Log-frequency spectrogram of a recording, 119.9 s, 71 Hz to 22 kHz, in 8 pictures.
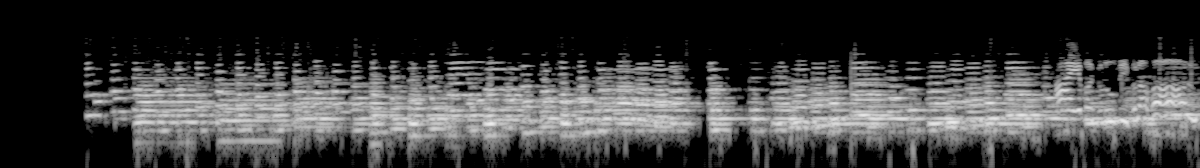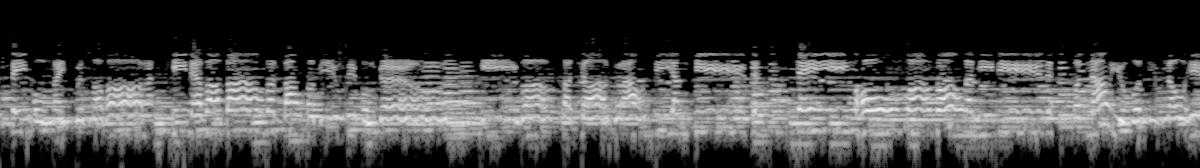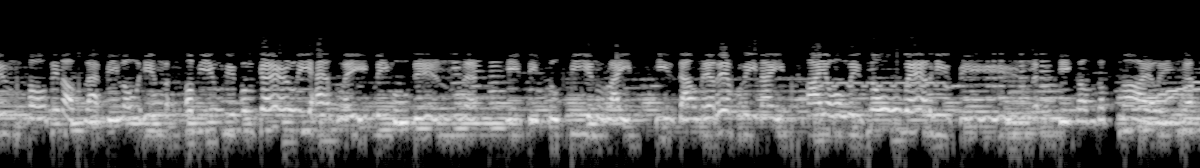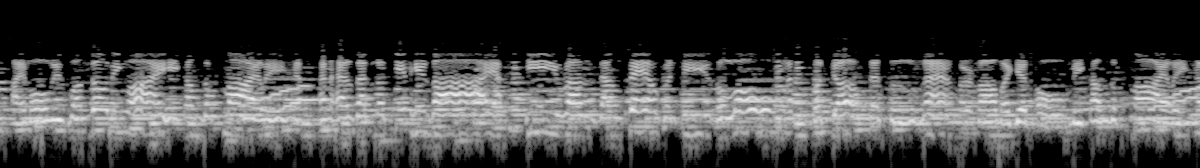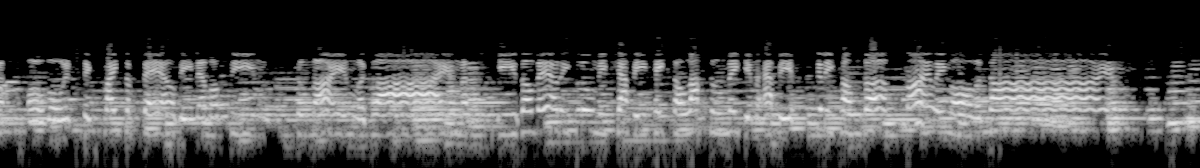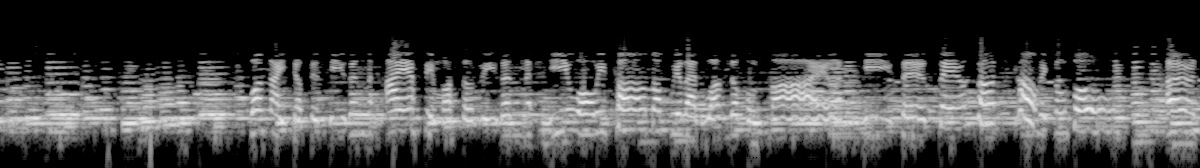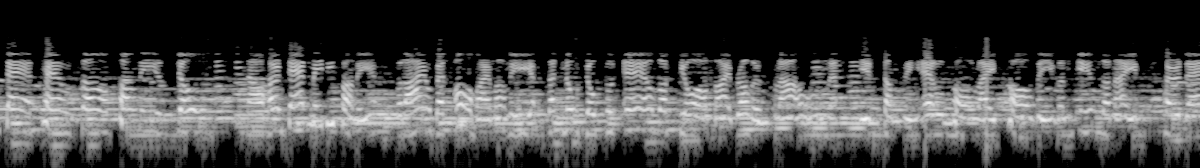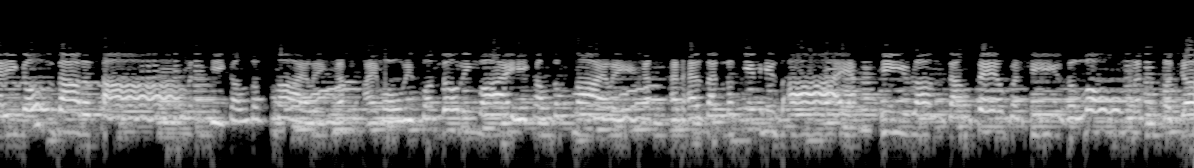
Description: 78rpm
